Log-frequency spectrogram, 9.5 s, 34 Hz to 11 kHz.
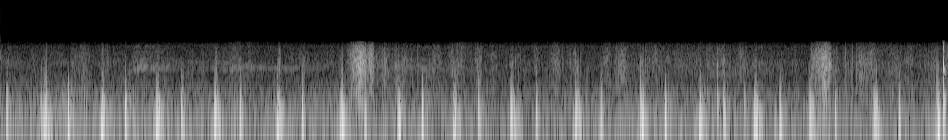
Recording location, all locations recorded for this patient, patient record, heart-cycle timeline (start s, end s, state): tricuspid valve (TV)
aortic valve (AV)+pulmonary valve (PV)+tricuspid valve (TV)+mitral valve (MV)
#Age: Adolescent
#Sex: Male
#Height: nan
#Weight: nan
#Pregnancy status: False
#Murmur: Absent
#Murmur locations: nan
#Most audible location: nan
#Systolic murmur timing: nan
#Systolic murmur shape: nan
#Systolic murmur grading: nan
#Systolic murmur pitch: nan
#Systolic murmur quality: nan
#Diastolic murmur timing: nan
#Diastolic murmur shape: nan
#Diastolic murmur grading: nan
#Diastolic murmur pitch: nan
#Diastolic murmur quality: nan
#Outcome: Abnormal
#Campaign: 2015 screening campaign
0.00	0.13	unannotated
0.13	0.38	diastole
0.38	0.54	S1
0.54	0.64	systole
0.64	0.75	S2
0.75	0.95	diastole
0.95	1.12	S1
1.12	1.20	systole
1.20	1.32	S2
1.32	1.52	diastole
1.52	1.68	S1
1.68	1.78	systole
1.78	1.88	S2
1.88	2.09	diastole
2.09	2.26	S1
2.26	2.34	systole
2.34	2.46	S2
2.46	2.72	diastole
2.72	2.87	S1
2.87	2.99	systole
2.99	3.10	S2
3.10	3.36	diastole
3.36	3.50	S1
3.50	3.58	systole
3.58	3.70	S2
3.70	3.93	diastole
3.93	4.06	S1
4.06	4.17	systole
4.17	4.30	S2
4.30	4.49	diastole
4.49	4.65	S1
4.65	4.74	systole
4.74	4.86	S2
4.86	5.06	diastole
5.06	5.22	S1
5.22	5.33	systole
5.33	5.44	S2
5.44	5.70	diastole
5.70	5.86	S1
5.86	5.97	systole
5.97	6.08	S2
6.08	6.36	diastole
6.36	6.52	S1
6.52	6.62	systole
6.62	6.72	S2
6.72	6.94	diastole
6.94	7.08	S1
7.08	7.18	systole
7.18	7.32	S2
7.32	7.50	diastole
7.50	7.66	S1
7.66	7.74	systole
7.74	7.88	S2
7.88	8.03	diastole
8.03	9.49	unannotated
